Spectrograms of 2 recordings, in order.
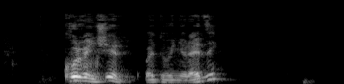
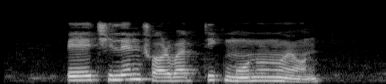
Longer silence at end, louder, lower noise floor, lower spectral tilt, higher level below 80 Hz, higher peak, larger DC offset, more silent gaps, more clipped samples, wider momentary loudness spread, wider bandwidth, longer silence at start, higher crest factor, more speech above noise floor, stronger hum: first, 1.25 s vs 0.65 s; about the same, -20 LUFS vs -18 LUFS; first, -79 dBFS vs -53 dBFS; about the same, -6 dB/octave vs -5.5 dB/octave; second, -64 dBFS vs -58 dBFS; about the same, -2 dBFS vs -4 dBFS; neither; neither; neither; first, 19 LU vs 8 LU; first, 11 kHz vs 7.8 kHz; about the same, 0.65 s vs 0.65 s; first, 22 dB vs 14 dB; first, 59 dB vs 36 dB; neither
